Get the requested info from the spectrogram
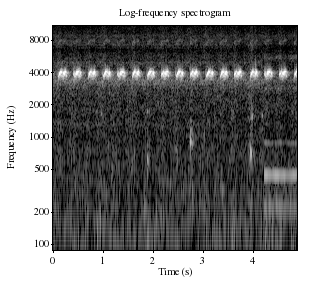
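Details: High, clean cricket chirps pulse at a brisk regular beat in a moonlit forest at night, with a quiet low drone appearing in the last second.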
